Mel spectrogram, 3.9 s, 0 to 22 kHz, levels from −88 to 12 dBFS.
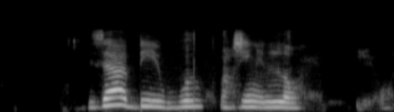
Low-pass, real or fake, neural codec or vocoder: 7.2 kHz; fake; codec, 16 kHz, 1 kbps, X-Codec, HuBERT features, trained on LibriSpeech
